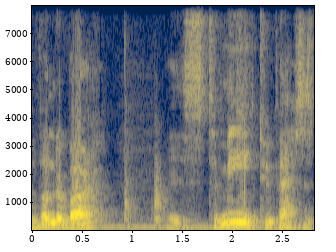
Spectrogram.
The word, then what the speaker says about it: Wunderbar: BBS that's what the wonder bar is for me sorry wunderbar I keep pronouncing it the American Way so the vendor bar is to me two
